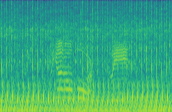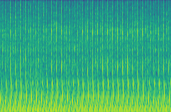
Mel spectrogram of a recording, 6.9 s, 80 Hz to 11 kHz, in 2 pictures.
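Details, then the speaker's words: Abandoned 1980s Suzuki Quad Sport 230 quad with a swapped SOHC Honda CB750 four-cylinder engine, first run in years after carb bowls cleaned, no pods or exhaust fitted: uneven lumpy choppy idle; owners say it runs on all four but won't run right until pods and exhaust are fitted. "it was kind of idling man yep i mean she needs well she's gonna need pods yep it's gonna need exhaust yup it's it's not gonna run right until uh we get pods and exhaust you know"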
